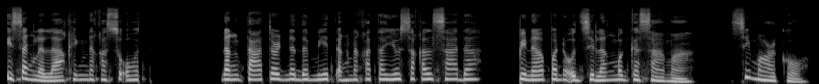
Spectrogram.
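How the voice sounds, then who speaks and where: A woman narrating a scripted dramatic story in a measured storytelling manner. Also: mid-range voice, darkish tone, dry recording, clean studio sound.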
